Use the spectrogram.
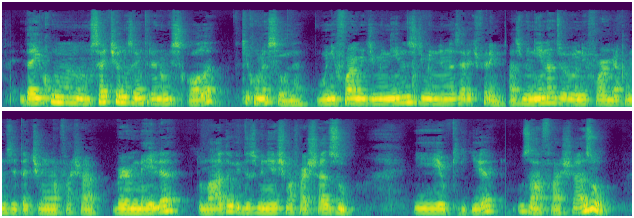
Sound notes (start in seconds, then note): none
